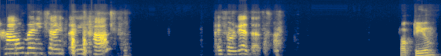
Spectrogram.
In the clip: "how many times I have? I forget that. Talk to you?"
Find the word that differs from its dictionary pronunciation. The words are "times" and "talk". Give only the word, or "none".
times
